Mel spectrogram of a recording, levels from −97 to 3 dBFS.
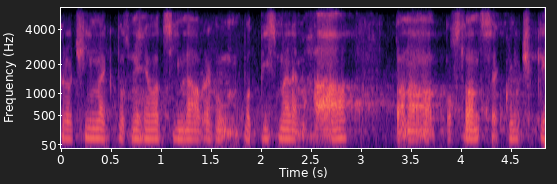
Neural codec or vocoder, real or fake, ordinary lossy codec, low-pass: vocoder, 22.05 kHz, 80 mel bands, HiFi-GAN; fake; Opus, 16 kbps; 5.4 kHz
